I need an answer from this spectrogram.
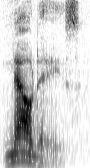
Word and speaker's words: nowadays: Because nowadays, hoy en día, escuchad cómo lo digo, nowadays, no digo nowadays. Cuando lo ves escrito parece tres sílabas, pero al hablar lo decimos en dos.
